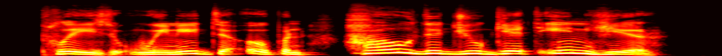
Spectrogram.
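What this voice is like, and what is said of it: Thick Russian accent. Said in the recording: “The woman demanded in a thick Russian accent”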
